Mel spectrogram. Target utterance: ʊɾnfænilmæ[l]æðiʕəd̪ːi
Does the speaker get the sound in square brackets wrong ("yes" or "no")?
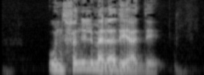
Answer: no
